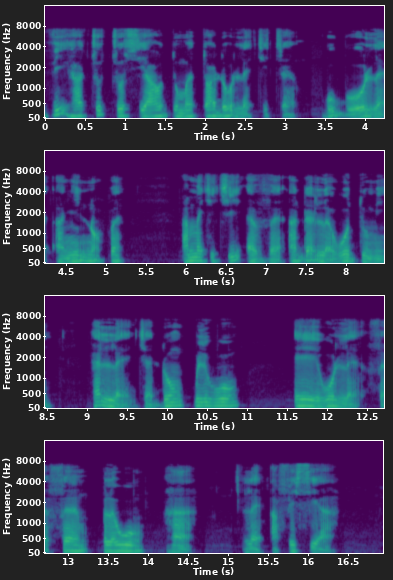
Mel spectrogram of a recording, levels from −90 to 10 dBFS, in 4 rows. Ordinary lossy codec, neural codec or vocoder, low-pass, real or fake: MP3, 96 kbps; none; 7.2 kHz; real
